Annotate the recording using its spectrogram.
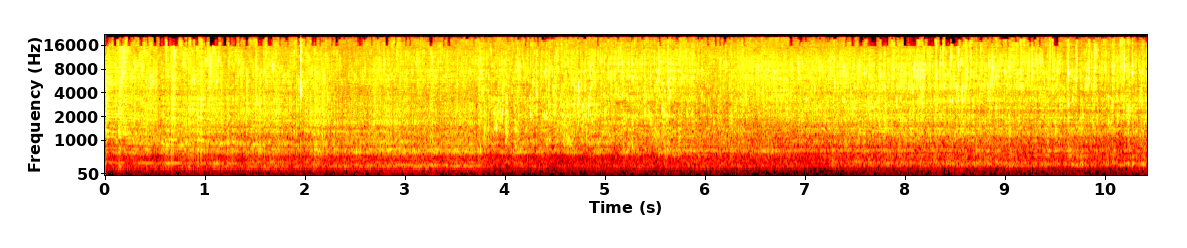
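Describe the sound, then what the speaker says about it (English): Water pours steadily into the bottom of an All American 921 pressure canner pot, about a gallon filling two to three inches deep, a continuous close rushing splash with no pauses. "we're going to add about 3 inches of water into the bottom of the pot."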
